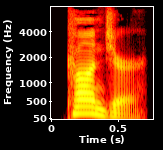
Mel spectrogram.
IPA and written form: kˈɑndʒɚ (conjure)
